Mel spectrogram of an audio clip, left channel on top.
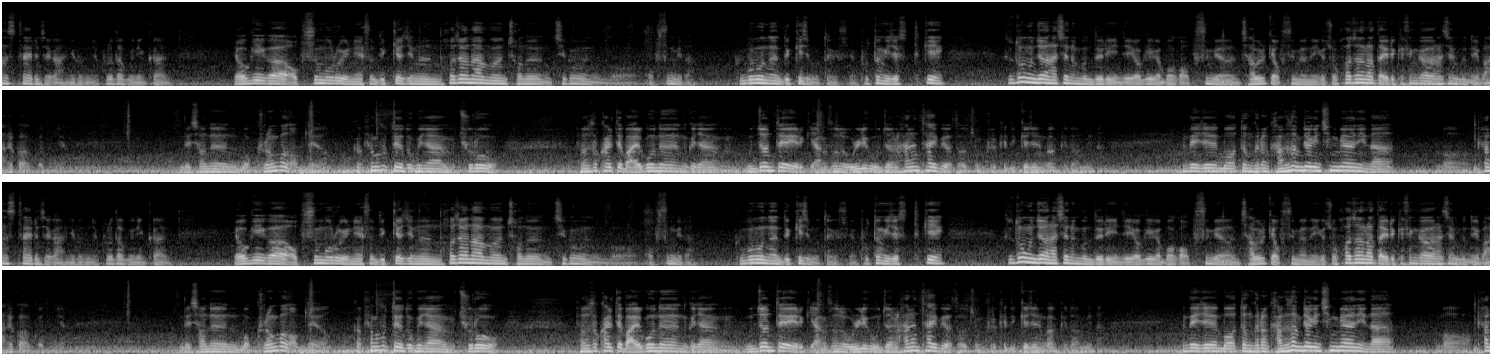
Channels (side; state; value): both; normal; correlation 0.57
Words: 스타일은 제가 아니거든요. 그러다 보니까 여기가 없음으로 인해서 느껴지는 허전함은 저는 지금은 뭐 없습니다. 그 부분은 느끼지 못하겠어요. 보통 이제 특히 수동 운전 하시는 분들이 이제 여기가 뭐가 없으면, 잡을 게 없으면 이거 좀 허전하다 이렇게 생각을 하시는 분들이 많을 것 같거든요. 근데 저는 뭐 그런 건 없네요. 그러니까 평소 때도 그냥 주로 변속할 때 말고는 그냥 운전대에 이렇게 양손을 올리고 운전을 하는 타입이어서 좀 그렇게 느껴지는 것 같기도 합니다. 근데 이제 뭐 어떤 그런 감성적인 측면이나 뭐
